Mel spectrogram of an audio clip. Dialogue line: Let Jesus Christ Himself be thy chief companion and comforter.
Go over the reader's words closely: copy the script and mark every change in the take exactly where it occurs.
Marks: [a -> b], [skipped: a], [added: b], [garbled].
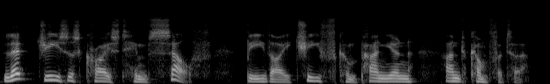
Let Jesus Christ Himself be thy chief companion and comforter.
